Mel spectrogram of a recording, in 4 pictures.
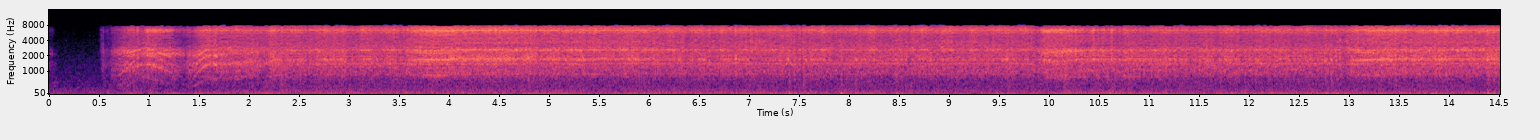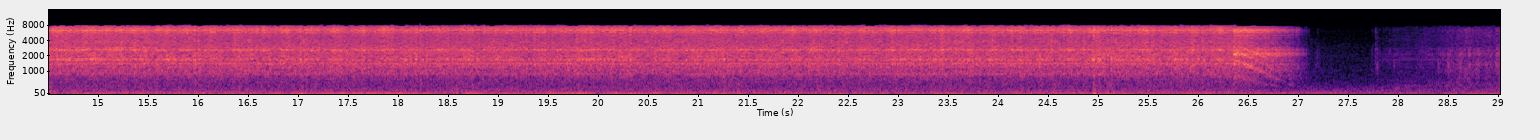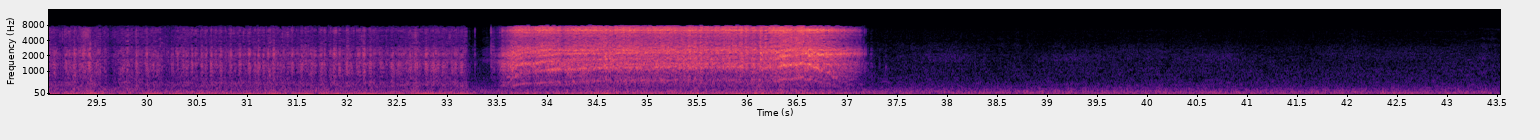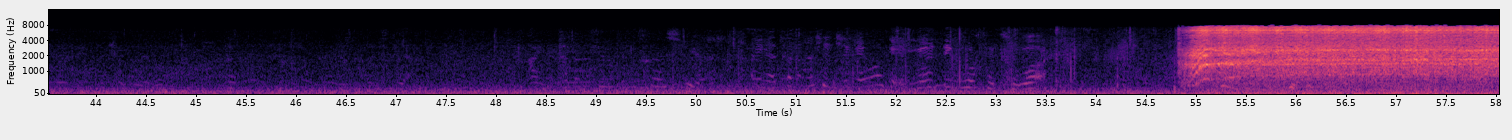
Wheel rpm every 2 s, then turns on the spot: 50, 210, 230, 230, 230, 230, 230, 230, 230, 230, 230, 230, 240, 80, 10, 20, 30, 140, 60, 0, 0, 0, 0, 0, 0, 0, 0, 70, 230.
28-32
